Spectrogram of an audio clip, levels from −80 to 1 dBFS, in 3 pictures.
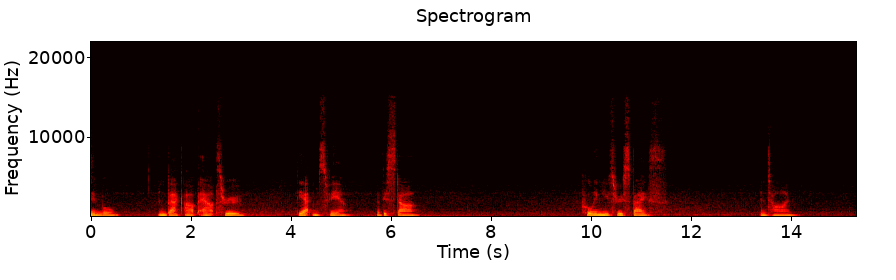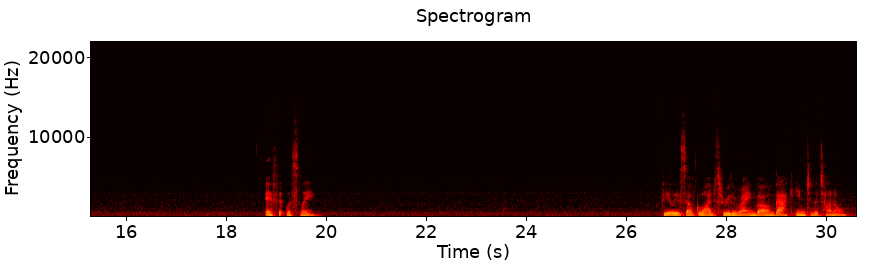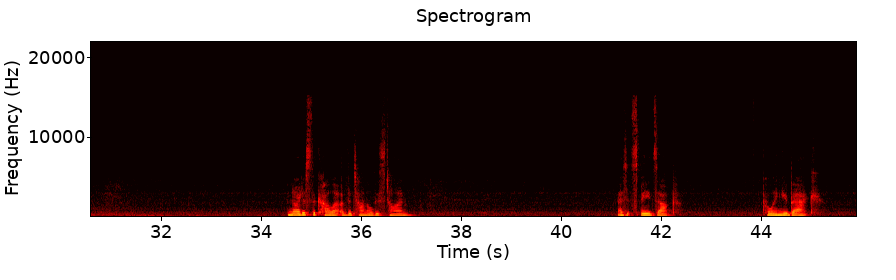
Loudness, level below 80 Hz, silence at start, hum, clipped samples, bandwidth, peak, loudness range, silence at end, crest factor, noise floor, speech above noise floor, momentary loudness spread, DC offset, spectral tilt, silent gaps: -37 LUFS; -78 dBFS; 0 s; none; under 0.1%; 15.5 kHz; -20 dBFS; 11 LU; 0.7 s; 20 dB; -65 dBFS; 29 dB; 27 LU; under 0.1%; -6.5 dB/octave; none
